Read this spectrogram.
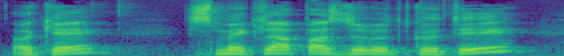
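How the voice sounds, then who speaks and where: With a fairly high, a little mellow voice that swings widely in pitch, this man talks at a moderate pace into a desk mic at his computer. He coaches a live-stream audience through football film casually, restating his main points and stopping at times to reply to comments.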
